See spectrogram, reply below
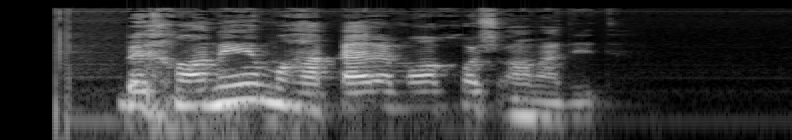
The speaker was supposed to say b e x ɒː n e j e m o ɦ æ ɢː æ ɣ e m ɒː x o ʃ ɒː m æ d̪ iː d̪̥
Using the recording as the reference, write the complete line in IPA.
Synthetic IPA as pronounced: b e x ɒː n e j e m o ɦ æ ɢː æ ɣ e m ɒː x o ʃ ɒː m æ d̪ iː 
